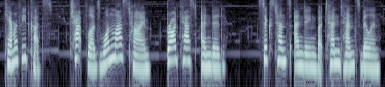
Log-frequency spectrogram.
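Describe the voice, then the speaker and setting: A woman's voice: mid-range voice, a bit bright, no echo. Playful woman narrating a comic recap. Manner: playful, asides to the listener. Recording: dry close recording.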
